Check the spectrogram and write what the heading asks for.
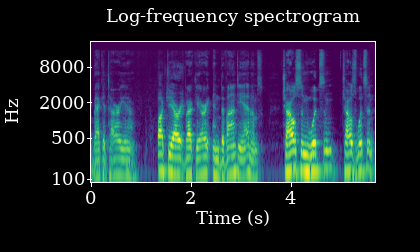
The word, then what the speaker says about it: Bakhtiari: David, how do you pronounce his name? Bakhtiari, and Devontae Adams, Charles Woodson, and Julius Peppers.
